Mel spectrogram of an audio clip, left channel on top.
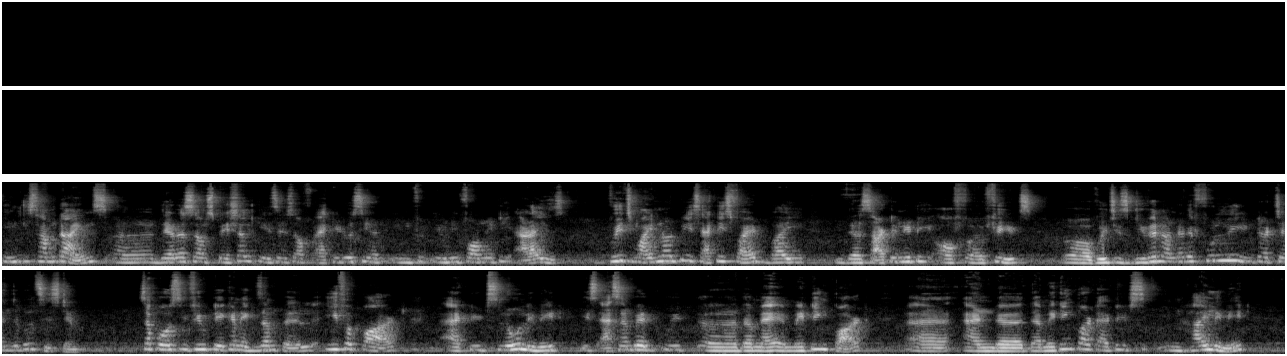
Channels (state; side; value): silent; left; digital silence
